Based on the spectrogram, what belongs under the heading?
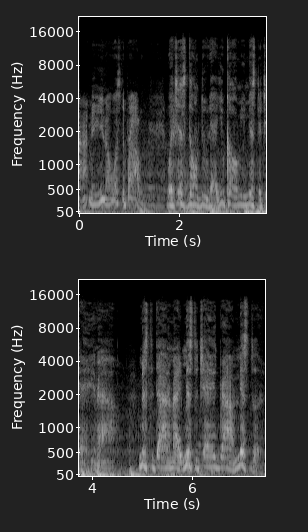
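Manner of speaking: hushed, high and stubborn; insistent whisper. Retold or imitated. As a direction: whisper it back, not giving an inch. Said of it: "Brown insists in whisper".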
